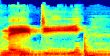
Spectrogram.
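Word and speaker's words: 美的: in beautiful and this character and it is pronounced May D but when it comes to words aren't proper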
